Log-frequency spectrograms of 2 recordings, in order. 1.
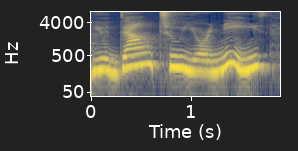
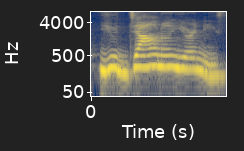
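O T em 'to' é claramente pronunciado. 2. O T é omitido, e 'down' se liga a 'to'. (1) "ao invés de ficar you down to your knees" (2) "ficou you down on your knees"

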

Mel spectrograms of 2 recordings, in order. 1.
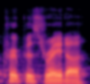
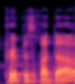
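Der Name wird mit englischen Lauten ausgesprochen. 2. Der Name wird mit deutschen Lauten ausgesprochen.

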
